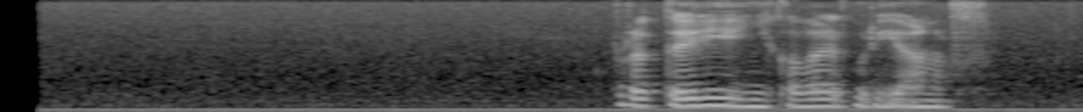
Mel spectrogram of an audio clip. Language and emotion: Russian, neutral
